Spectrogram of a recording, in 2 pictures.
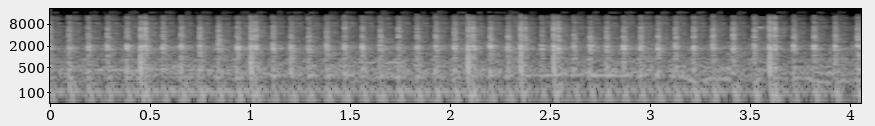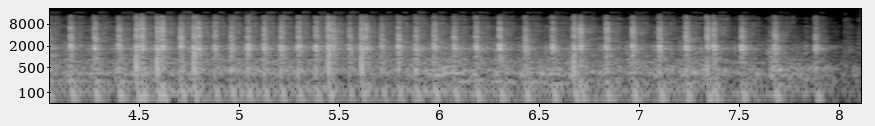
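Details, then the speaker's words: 1951 Caterpillar D8 2U dozer, sat since 1990, seized engine freed, first run on its own power: big diesel thumps along in a steady, even beat with clattery top end; runs normally. "all right that's the first start since they're pretty sure it's been like 1990 was the last time it runs so that was a major achievement there to get it running on its own power"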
